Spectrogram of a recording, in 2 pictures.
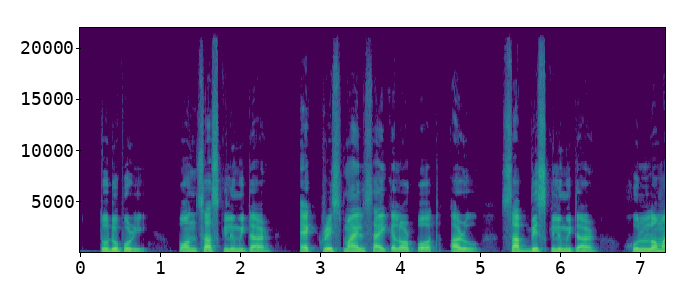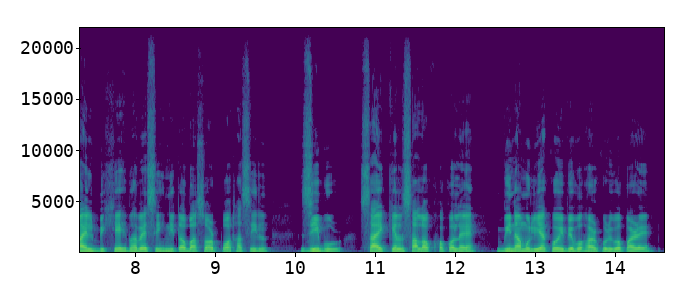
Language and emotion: Assamese, neutral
